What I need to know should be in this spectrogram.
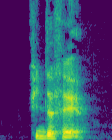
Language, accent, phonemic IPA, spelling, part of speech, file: French, France, /fil də fɛʁ/, fil de fer, noun, LL-Q150 (fra)-fil de fer.wav
- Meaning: 1. wire 2. wirewalking 3. larva of the click beetle 4. wireframe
